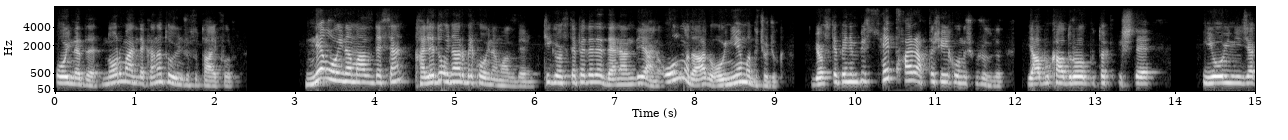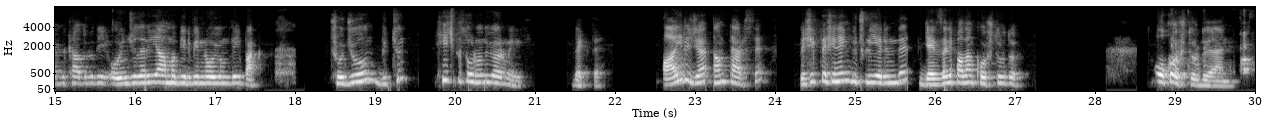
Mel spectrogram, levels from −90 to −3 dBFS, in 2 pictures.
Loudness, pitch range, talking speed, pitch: -17 LUFS, 170-230 Hz, 130 wpm, 195 Hz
